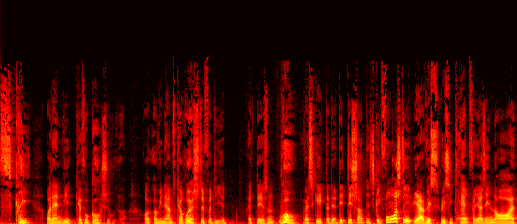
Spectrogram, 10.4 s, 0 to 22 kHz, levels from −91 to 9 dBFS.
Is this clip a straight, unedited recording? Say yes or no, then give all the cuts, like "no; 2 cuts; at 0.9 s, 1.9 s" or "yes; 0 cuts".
yes; 0 cuts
